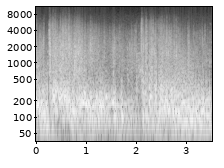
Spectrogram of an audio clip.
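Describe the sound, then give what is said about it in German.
A captured English artillery gun fires during paratrooper fighting near Suda Bay on Crete. A few sharp booms break through a loud, continuous rumbling din, with no voices. “Ein erbeutetes englisches Geschütz. Schnell haben sich unsere Fallschirmjäger mit dieser fremden Waffe vertraut gemacht.”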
